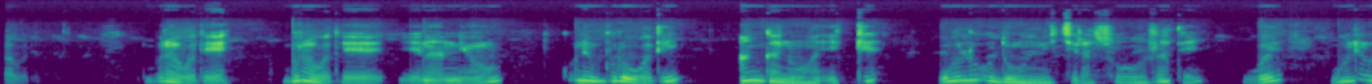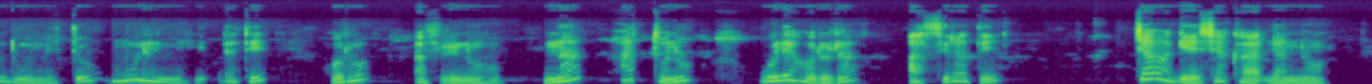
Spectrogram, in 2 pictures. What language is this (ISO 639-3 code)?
sid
